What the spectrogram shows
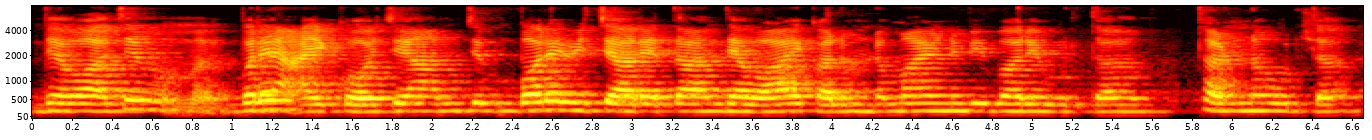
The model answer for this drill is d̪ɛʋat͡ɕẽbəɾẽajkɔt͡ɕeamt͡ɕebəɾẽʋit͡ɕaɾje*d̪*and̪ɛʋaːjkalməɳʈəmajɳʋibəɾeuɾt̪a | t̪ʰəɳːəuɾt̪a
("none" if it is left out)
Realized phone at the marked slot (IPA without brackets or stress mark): t̪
